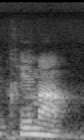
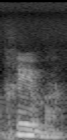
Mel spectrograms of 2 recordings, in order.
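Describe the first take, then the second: First: The stress is on the last syllable. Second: The stress is on the first syllable. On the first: The speaker calls it right. "a gente lê tréma" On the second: The speaker calls it wrong. "E não trema"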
